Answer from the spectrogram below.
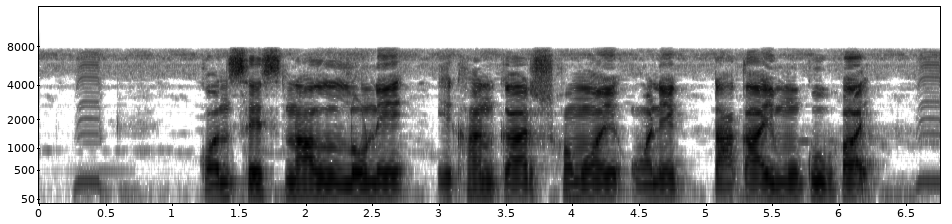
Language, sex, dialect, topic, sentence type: Bengali, male, Northern/Varendri, banking, statement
